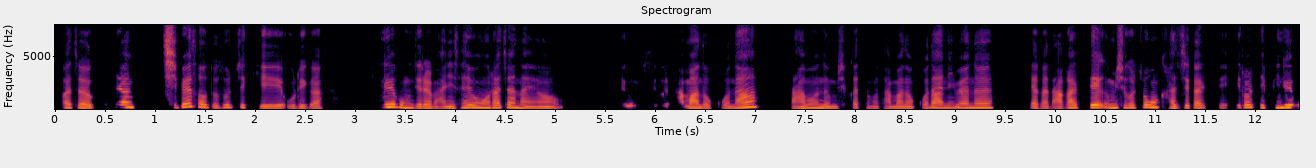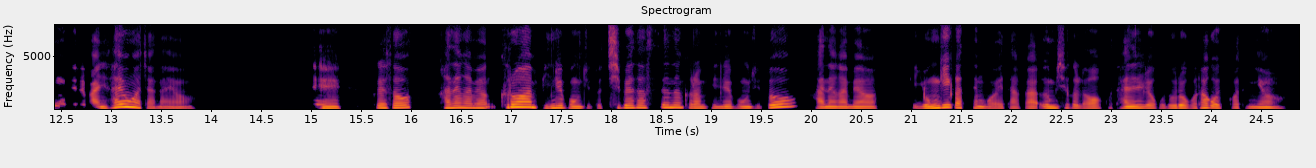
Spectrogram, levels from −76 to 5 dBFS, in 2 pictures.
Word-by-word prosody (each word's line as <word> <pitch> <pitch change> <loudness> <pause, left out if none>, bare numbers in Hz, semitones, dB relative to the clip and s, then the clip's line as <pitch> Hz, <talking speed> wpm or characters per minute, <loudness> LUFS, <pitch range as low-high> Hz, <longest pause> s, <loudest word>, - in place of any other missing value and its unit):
맞아요. 180 -3 +1 0.2
그냥 240 -1 +4 0.3
집에서도 260 -8 +2
솔직히 225 - -3
우리가 155 0 -4 0.6
비닐봉지를 205 -11 +3
많이 140 +1 -2
사용을 205 0 +2
하잖아요. 150 -9 0 0.7
음식을 180 0 -13
담아 160 +2 +2
놓거나 160 - +2 0.3
남은 165 +6 0
음식 150 -2 -5
같은 170 -2 -10
거 155 - -8
담아 145 +1 -4
놓거나 175 +8 -2
아니면은 195 +1 0 0.4
내가 145 0 -3
나갈 185 +8 0
때 225 +3 +6
음식을 185 -1 -1
쪼금 235 +3 +3
가져갈 160 -3 -2
때 - - -14
이럴 240 +4 +1
때 230 -3 -4
비닐봉지를 200 -5 +1
많이 140 +1 0
사용하잖아요. 135 - +3 1.3
예. 155 -2 +3 0.3
그래서 205 +4 +1 0.3
가능하면 195 +1 0
그러한 250 0 +7
비닐봉지도 160 -7 -2
집에서 210 +7 -1
쓰는 225 +1 0
그런 160 -6 -3
비닐봉지도 150 - 0
가능하면 145 +1 0 0.4
이 - - -13
용기 185 +10 +4
같은 180 -8 -2
거에다가 135 0 -5
음식을 160 0 -2
넣어 140 +1 -1
갖고 155 - -24
다니려고 150 -1 0
노력을 140 0 -1
하고 190 -2 +2
있거든요. 135 -2 -4
165 Hz, 345 characters per minute, -22 LUFS, 145-205 Hz, 1.3 s, 그러한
